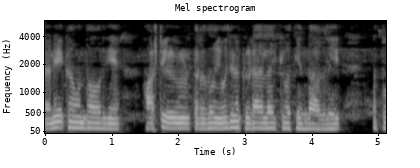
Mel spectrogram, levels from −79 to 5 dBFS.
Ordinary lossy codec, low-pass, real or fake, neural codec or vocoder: AAC, 48 kbps; 5.4 kHz; real; none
